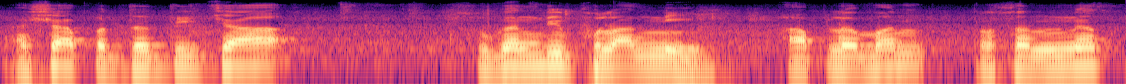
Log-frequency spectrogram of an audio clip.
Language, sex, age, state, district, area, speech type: Marathi, male, 30-45, Maharashtra, Osmanabad, rural, spontaneous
